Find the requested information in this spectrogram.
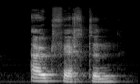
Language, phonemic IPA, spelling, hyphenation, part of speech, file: Dutch, /ˈœy̯tˌfɛx.tə(n)/, uitvechten, uit‧vech‧ten, verb, Nl-uitvechten.ogg
- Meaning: to reach a solution or an end through fighting; to fight it out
